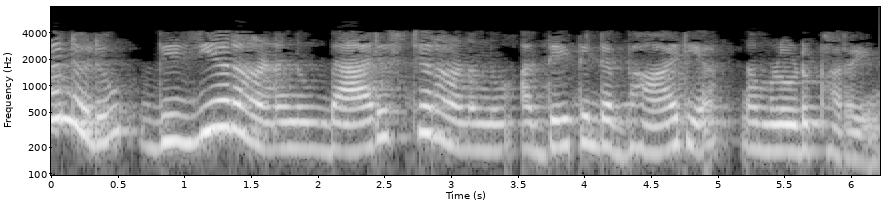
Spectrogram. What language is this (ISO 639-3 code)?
mal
